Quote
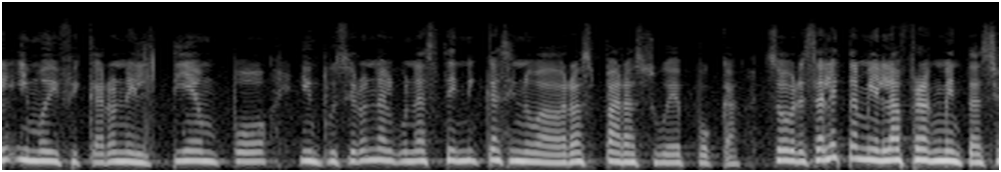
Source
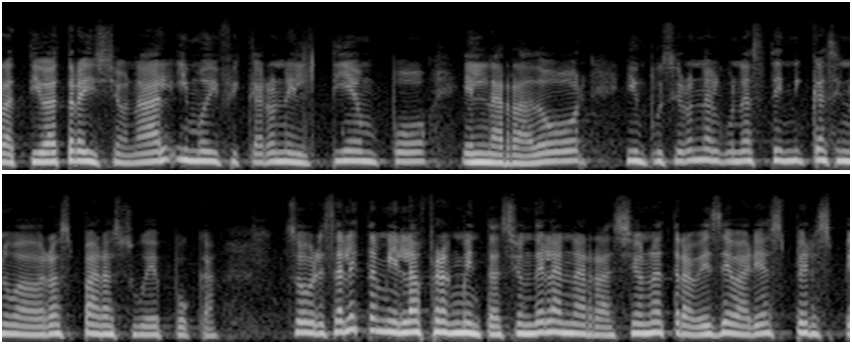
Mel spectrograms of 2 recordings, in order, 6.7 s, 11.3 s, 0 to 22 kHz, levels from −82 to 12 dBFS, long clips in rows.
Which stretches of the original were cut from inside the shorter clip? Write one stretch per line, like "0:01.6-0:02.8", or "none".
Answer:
0:02.9-0:04.0
0:07.2-0:07.5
